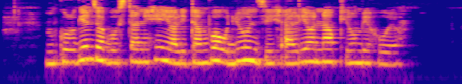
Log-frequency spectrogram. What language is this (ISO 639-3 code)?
swa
